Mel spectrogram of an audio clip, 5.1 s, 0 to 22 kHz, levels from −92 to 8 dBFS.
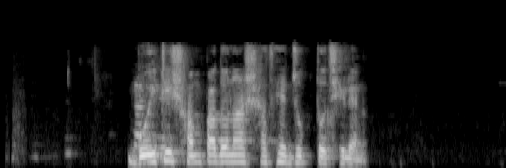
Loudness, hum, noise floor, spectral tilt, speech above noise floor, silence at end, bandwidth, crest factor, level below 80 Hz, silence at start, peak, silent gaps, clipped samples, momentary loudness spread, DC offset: -17 LUFS; none; -83 dBFS; -5.5 dB/octave; 67 dB; 1.4 s; 7.6 kHz; 18 dB; -60 dBFS; 1.3 s; -2 dBFS; none; under 0.1%; 11 LU; under 0.1%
